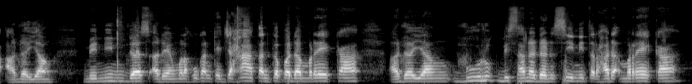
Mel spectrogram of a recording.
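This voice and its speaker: Gentle man preaching to children. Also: fairly high pitch. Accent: Indonesian, Medan. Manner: acts out prayers and quotes in a raised, pleading voice; explains gently in short repeated phrases to children. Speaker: Sunday school preacher. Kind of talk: children's sermon.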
